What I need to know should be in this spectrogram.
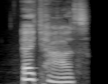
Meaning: church (organized religion in general or a specific religion considered as a political institution)
- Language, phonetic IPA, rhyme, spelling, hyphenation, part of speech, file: Hungarian, [ˈɛchaːz], -aːz, egyház, egy‧ház, noun, Hu-egyház.ogg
